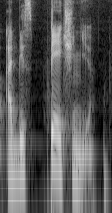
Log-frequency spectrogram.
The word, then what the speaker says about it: обеспечение: факе проверочное слово печень правильное произношение слова обеспеченье ударение вот на эту е можно запомнить следующим образом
